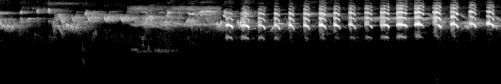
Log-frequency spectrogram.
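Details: Red-wattled lapwing, locally called tateri, calling: after a soft, blurred start, a fast run of loud, sharp, strident notes repeated about three times a second, clear and evenly spaced.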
